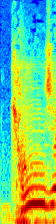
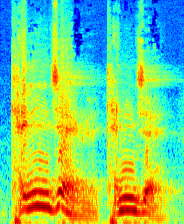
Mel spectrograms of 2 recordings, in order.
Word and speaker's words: 경제: 어떤 유치원에 초등학교 왔는데 대통령 할아버지 경제 한번 발음해 보세요 했더니 갱제. 그래서 우스갯소리로 우리가 그 당시에 IMF 왔잖아요. 제 한번 경제를 발음 못해가지고 나라 다 망쳐먹은 사람이에요. 이 경상도 사람들은 경제가 안 돼. 갱제.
